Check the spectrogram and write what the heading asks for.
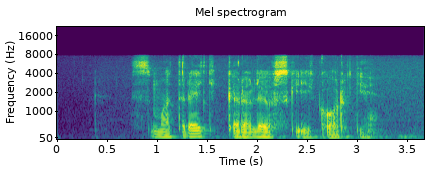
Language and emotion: Russian, neutral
